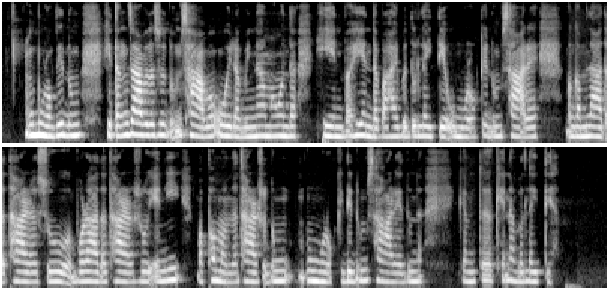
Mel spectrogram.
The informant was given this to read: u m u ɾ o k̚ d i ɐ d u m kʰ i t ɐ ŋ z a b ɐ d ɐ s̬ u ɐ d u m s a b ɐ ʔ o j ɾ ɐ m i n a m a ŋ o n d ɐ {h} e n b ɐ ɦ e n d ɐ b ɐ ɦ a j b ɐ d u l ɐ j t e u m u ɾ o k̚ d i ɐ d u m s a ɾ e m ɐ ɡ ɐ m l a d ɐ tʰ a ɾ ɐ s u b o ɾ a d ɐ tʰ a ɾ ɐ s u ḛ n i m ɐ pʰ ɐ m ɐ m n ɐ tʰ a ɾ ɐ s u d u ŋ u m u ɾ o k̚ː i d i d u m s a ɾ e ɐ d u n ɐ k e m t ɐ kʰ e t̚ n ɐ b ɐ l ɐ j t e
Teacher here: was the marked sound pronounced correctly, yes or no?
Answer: yes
